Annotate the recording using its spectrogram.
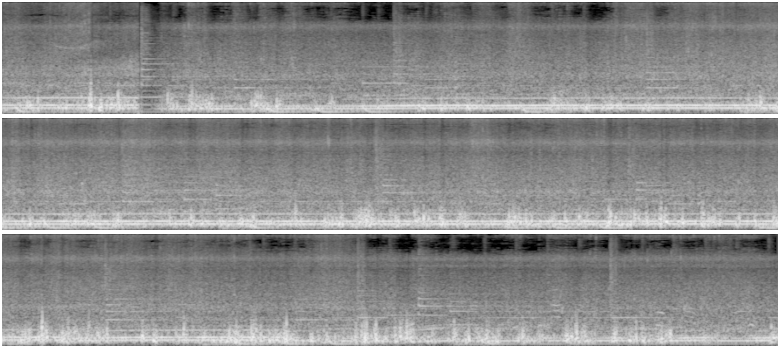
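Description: A longboat's outboard motor running at a steady cruising speed with a constant drone, while water rushes and splashes along the wooden hull. The engine note dips briefly about a second and a half in and shifts again near the end.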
